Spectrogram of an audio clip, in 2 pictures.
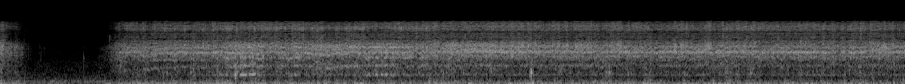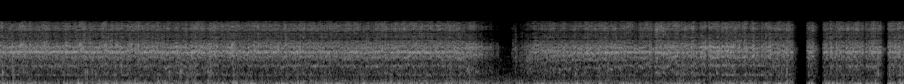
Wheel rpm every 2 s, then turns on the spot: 40, 110, 120, 120, 120, 120, 90, 90, 110.
none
